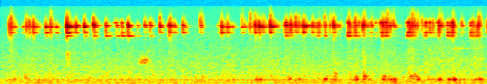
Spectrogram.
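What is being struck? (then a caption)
Ribbed glass vase. A hollow, ribbed green glass vase standing upside down is tapped with long nails on its base and sides. The result is a quiet, rapid series of bright, high clicking taps with a faint glassy ring that dies away almost instantly.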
